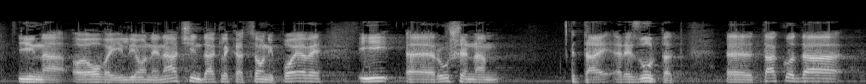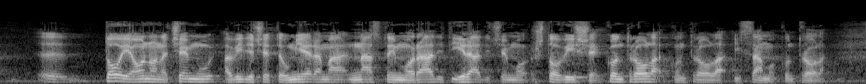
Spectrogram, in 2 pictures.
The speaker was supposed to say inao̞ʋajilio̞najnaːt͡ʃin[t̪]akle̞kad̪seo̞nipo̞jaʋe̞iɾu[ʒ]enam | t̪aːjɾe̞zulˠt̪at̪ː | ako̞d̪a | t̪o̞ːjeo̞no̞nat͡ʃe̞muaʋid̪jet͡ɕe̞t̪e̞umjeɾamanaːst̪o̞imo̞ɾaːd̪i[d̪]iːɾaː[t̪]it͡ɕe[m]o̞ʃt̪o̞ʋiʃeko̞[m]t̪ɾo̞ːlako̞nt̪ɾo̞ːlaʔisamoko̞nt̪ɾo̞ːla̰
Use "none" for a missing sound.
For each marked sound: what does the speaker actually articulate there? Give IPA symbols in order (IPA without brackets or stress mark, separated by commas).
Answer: d̪, ʃ, t̪, d̪, m, n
